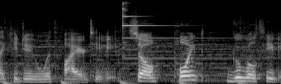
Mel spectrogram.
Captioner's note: bell dings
